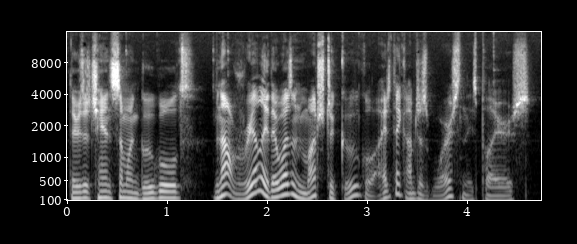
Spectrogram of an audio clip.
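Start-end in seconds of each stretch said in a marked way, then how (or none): none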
